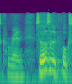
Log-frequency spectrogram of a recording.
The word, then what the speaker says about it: Karen: Karen is the language, spelled like Karen, it looks like, but it's Karen.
